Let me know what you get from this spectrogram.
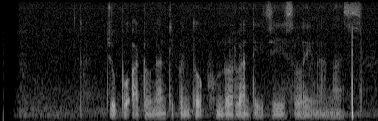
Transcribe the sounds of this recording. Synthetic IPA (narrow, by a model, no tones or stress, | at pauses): d͡ʒ̥ub̥ʊʔaɖ̥onand̪̥i̤b̥ənt̪ʊʔb̥undʊrla̰nd̪̥iisisəlainana̰s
